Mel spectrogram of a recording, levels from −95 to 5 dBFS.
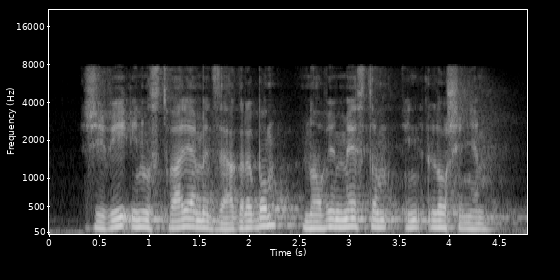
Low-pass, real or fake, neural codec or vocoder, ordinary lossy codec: none; fake; codec, 16 kHz, 8 kbps, FunCodec, trained on Chinese and English, 25 frames a second; none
